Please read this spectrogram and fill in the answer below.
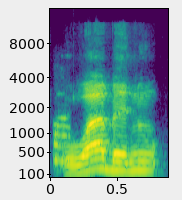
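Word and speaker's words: وابن: Untuk kata ismun, kata ibnun, kalau di awal dibacanya kasroh, kalau di tengah kalimat dilebur. Anggap nggak ada huruf hamzah wasalnya itu. Jadi bacanya wabnu gitu ya.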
